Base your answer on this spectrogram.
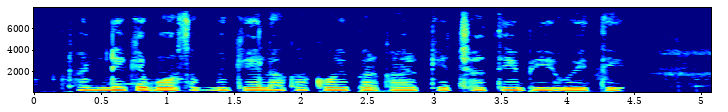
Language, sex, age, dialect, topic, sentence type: Maithili, female, 51-55, Angika, agriculture, question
